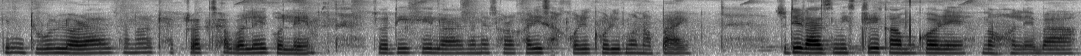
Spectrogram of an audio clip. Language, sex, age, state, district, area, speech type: Assamese, female, 18-30, Assam, Darrang, rural, spontaneous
